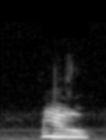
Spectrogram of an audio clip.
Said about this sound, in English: 喵喵。I wonder what that poor kitten wants, cat. 我想知道那只可怜的小猫想要什么。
